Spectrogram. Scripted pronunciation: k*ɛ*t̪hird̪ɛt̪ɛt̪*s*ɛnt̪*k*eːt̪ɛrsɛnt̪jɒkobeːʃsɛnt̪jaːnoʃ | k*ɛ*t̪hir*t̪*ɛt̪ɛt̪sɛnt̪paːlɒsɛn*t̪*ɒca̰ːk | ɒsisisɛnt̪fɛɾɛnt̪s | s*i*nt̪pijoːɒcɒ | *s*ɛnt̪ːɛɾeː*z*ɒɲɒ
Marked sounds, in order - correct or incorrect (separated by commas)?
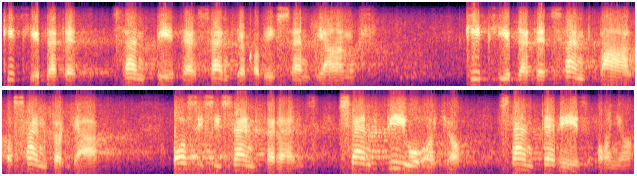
incorrect, correct, incorrect, incorrect, incorrect, correct, incorrect, correct, correct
